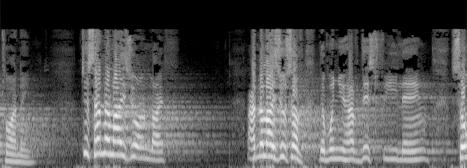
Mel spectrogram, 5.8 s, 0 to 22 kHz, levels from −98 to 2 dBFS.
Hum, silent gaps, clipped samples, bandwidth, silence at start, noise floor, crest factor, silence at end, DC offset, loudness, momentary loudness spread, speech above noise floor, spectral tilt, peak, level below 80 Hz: none; none; under 0.1%; 11 kHz; 0 s; -49 dBFS; 14 dB; 0 s; under 0.1%; -14 LUFS; 19 LU; 35 dB; -3.5 dB/octave; 0 dBFS; -48 dBFS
